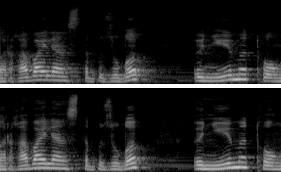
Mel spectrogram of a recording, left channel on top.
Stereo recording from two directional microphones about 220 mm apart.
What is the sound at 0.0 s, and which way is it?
Speech, 50° right (ahead or behind).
